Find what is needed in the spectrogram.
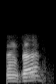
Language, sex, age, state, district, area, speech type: Tamil, male, 45-60, Tamil Nadu, Theni, rural, conversation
